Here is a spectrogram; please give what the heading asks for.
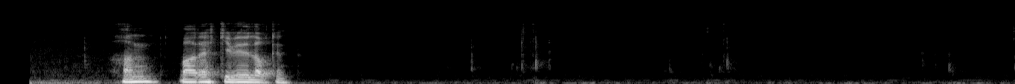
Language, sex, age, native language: Icelandic, male, 60-69, Icelandic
